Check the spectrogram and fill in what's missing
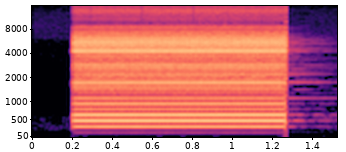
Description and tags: I made this sound by shortening and amplifying the doorbell buzzer on this site. It fits much better into a game show setting now.
wrong-answer, buzzer, game-show, buzz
